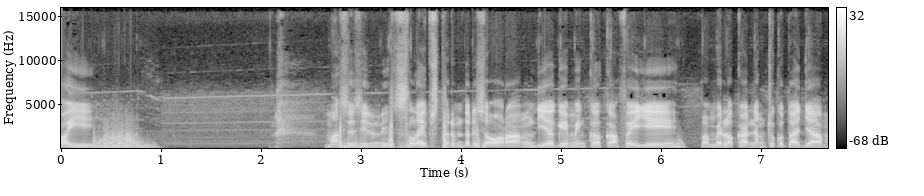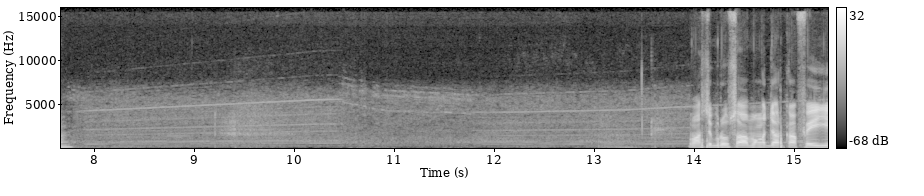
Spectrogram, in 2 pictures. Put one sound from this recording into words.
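A racing car engine whines at high revs, its pitch rising and falling with speed.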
